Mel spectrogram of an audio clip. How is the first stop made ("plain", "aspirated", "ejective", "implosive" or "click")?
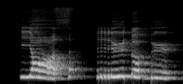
implosive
